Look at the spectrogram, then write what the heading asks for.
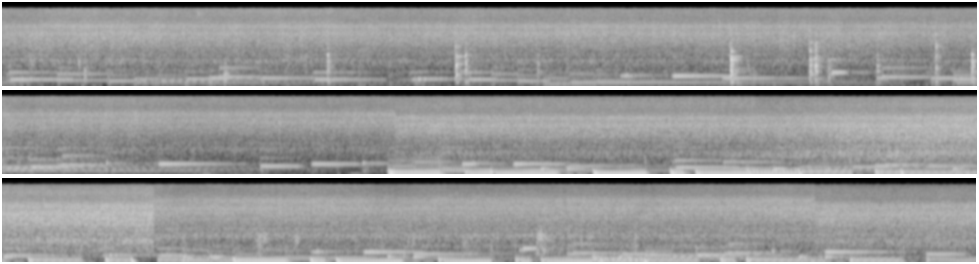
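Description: Sliced vegetables sizzling as they stir-fry in a stainless steel pan, with a wooden spoon clicking against the pan several times in the first half. Background music plays over it, a deeper bass part coming in about halfway.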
